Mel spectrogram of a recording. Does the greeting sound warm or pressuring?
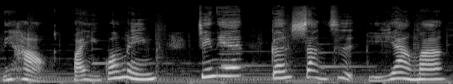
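warm. It sounds warm and friendly.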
